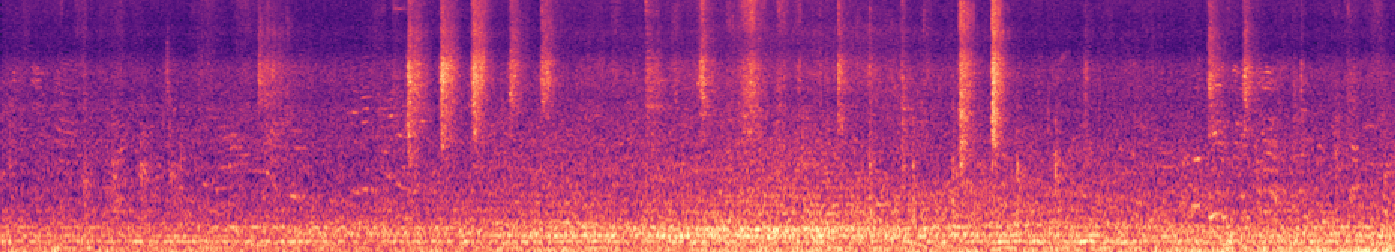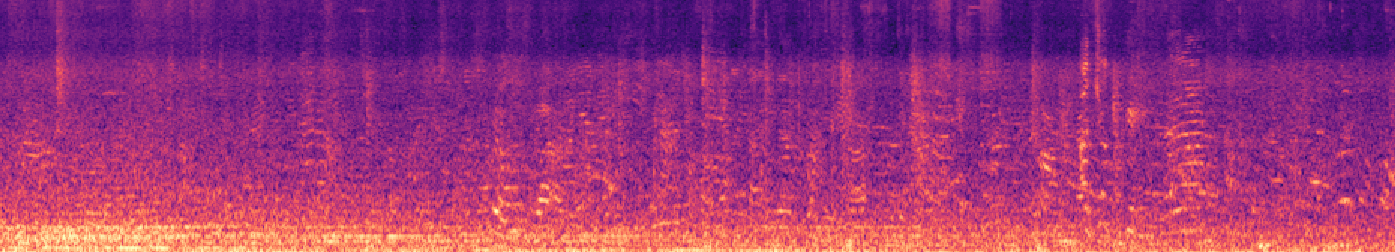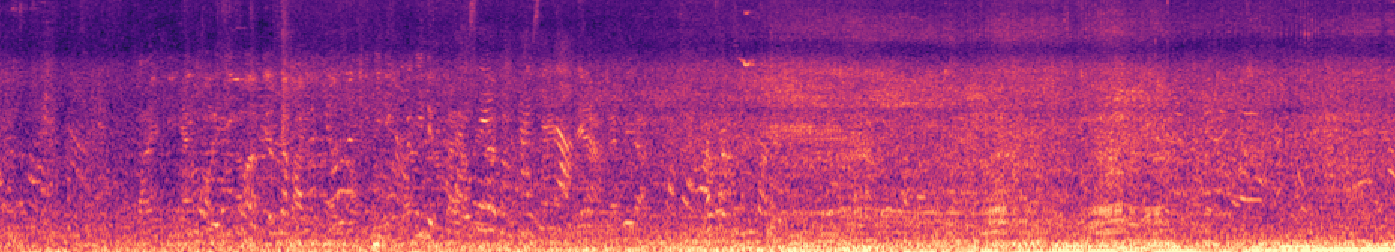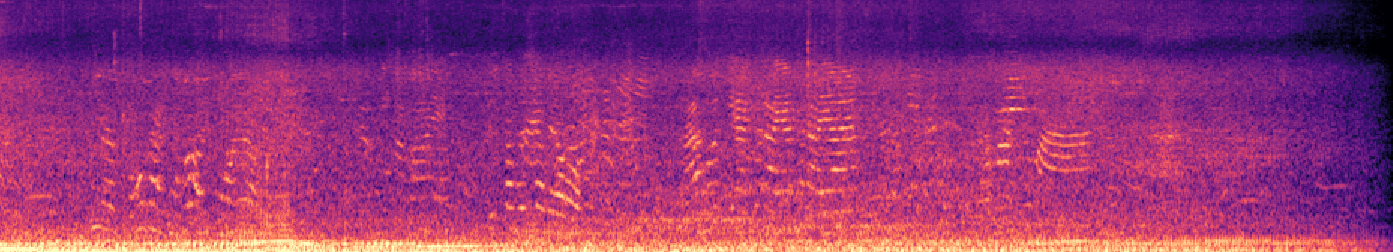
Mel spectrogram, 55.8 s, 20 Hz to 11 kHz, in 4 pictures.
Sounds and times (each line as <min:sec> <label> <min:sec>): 0:00.0 Traffic sound 0:55.7
0:00.0 vendors peddling 0:55.7
0:00.0 walking in the dusk market 0:55.7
